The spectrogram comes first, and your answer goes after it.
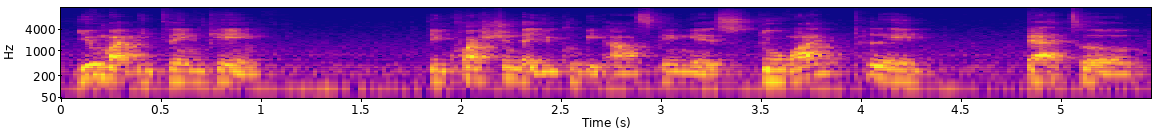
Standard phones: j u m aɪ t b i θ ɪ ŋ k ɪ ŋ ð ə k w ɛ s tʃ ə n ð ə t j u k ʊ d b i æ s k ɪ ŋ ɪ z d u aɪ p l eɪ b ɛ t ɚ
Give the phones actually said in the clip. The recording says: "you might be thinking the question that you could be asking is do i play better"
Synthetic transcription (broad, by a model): j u m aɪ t b i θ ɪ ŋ k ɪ ŋ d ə k w ɛ s tʃ ə n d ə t j u k ʊ d b i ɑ s k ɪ ŋ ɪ s d u aɪ p l eɪ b ɛ t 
